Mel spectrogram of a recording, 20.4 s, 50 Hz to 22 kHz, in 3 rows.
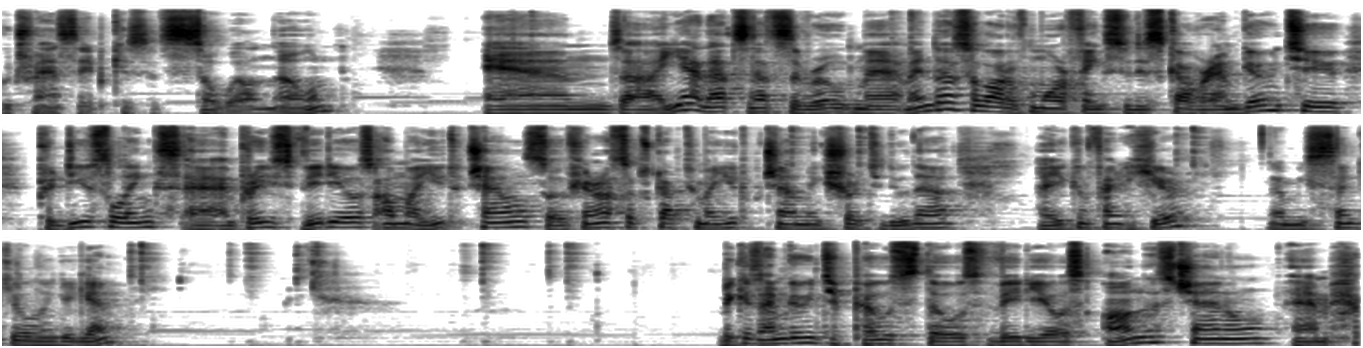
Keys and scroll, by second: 13.6 super+c.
